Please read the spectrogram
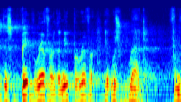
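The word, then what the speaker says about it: Dnieper: they all saw this it's pronounced uh in it's d-n-i-e-p-e-r the nipper you know the nipper river they describe you know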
